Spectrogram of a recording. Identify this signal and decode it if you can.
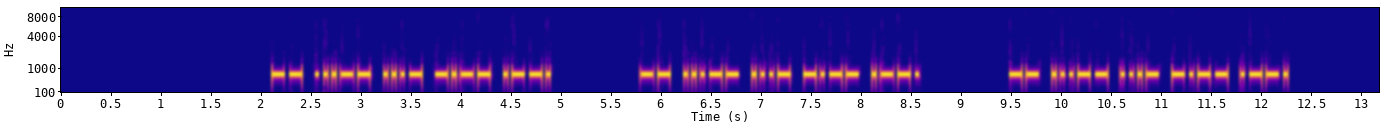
Morse code, heard as a keyed tone, about 27 wpm, 700 Hz. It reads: M3VYP M3VYP M3VYP
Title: DXCC-100 Call Signs - 5 Characters - Repeated 3x - 28wpm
